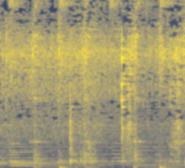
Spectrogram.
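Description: A metal spoon stirs and scrapes through bitter gourd pickle frying in a pan, with the oil sizzling. Background music with a regular beat plays over it.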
